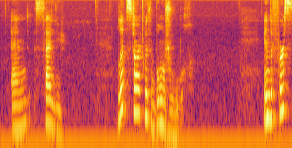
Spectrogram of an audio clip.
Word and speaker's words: bonjour: Let's start with bonjour. In the first syllable, you have the B with a nasal O. Bon. But you do not pronounce the N as you would in an English word.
